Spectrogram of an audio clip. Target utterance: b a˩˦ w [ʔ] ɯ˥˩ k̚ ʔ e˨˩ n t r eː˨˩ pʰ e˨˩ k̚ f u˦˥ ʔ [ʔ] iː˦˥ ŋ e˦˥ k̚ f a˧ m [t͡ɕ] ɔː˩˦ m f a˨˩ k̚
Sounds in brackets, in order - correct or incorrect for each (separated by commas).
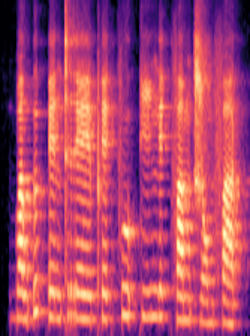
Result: correct, incorrect, correct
